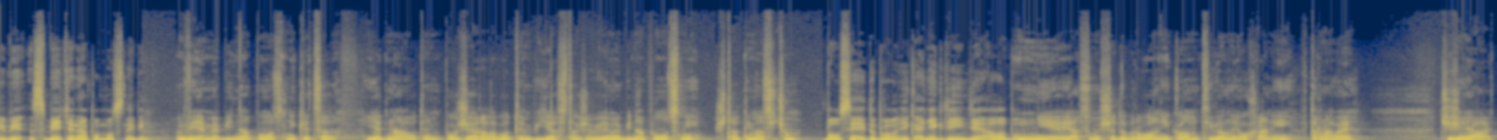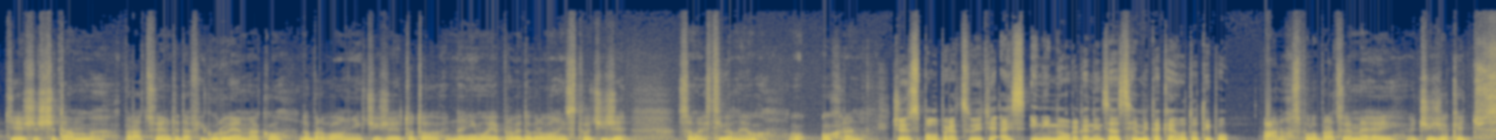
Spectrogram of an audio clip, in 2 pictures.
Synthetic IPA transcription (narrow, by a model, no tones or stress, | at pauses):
ʋsbɪɛcɛnapɔmɔt͡sniːbi | ʋɪɛmɛbiɟnapɔmɔt͡sniːkɛcsajɛd̪naːɔt̪ɛnpɔʒɪaɾalɛbɔɔt̪ɛnʋiːjast̪aɡʒɛʋɪɛmɛbiɟnapɔmɔt͡sniː | ʃt̪aːt̪niːmɦasi̥t͡ʃɔm | bɔlsiajd̪ɔbɾɔʋɔlɲiːɡajɲɛɡɟɛiɲɟɛalɛbɔɲɪɛjasɔmɛʃcɛd̪ɔbɾɔʋɔlɲiːkɔmt͡siʋilnɛjɔxɾanift̪r̩naʋɛ | t͡ʃiʒɛjacɪɛʒɛʃcɛt̪ampɾat͡sujɛmt̪ɛd̪afiɡuɾujɛmakɔd̪ɔbɾɔʋɔlɲiːkt͡ʃiʒɛt̪ɔt̪ɔɲɛɲiːmɔjɛpr̩ʋɛːd̪ɔbɾɔʋɔlɲiːt͡st̪ʋɔt͡ʃiʒɛsɔmajst͡siʋilnɛjɔɔxɾanit͡ʃiʒɛspɔlupɾat͡sujɛcɛʔajsiniːmiɔɾɡanizaːt͡sɪamit̪akɛːɦɔt̪ɔt̪ipu | ʔa̰ːnɔspɔlupɾat͡sujɛmɛɦɛjt͡ʃiʒɛkɛc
